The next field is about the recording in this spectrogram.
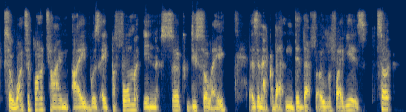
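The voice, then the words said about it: British accent. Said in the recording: “with a British accent”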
